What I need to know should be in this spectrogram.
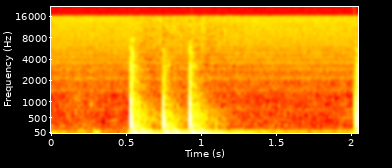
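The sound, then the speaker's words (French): Knocking on a door: three quick, firm raps close together, then a pause and a fourth knock, fairly quiet with no voices. “on a frappé à la porte”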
